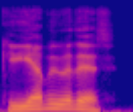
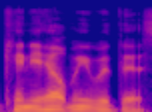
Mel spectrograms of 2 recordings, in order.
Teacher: can you, reduces to can ya and help me.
